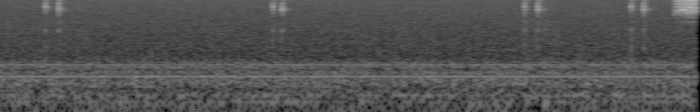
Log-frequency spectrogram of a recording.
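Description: A few faint, sparse clicks of a computer keyboard come through over a steady electrical hum, with short pauses between the keystrokes.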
